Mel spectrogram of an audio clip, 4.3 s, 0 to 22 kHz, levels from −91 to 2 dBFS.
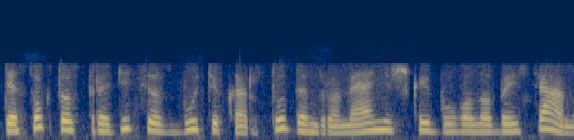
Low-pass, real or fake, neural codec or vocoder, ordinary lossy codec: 7.2 kHz; real; none; AAC, 32 kbps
